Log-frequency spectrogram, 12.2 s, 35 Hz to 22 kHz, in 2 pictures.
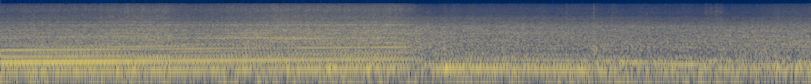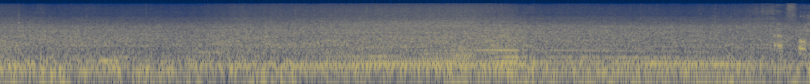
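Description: A Porsche 718 GT4 engine drones steadily and loudly, with pitch shifts near the start that fit automatic rev-matching blips, and a speaking voice runs over the mechanical noise.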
